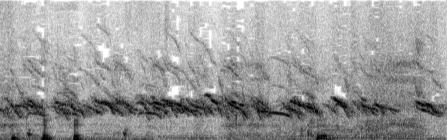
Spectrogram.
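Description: A large brood of young chicks peeping continuously, many high-pitched chirps overlapping. A few short, lower clucks from the mother hen come near the start and again towards the end.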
